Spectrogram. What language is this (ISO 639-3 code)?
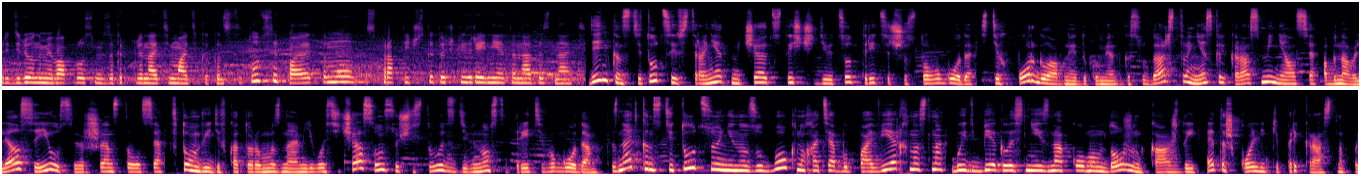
rus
